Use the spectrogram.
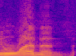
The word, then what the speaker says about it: Lenon: their first baseman Brody Lennon l n o n but pronounced just like John lenon or the lenon sisters probably don't know who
